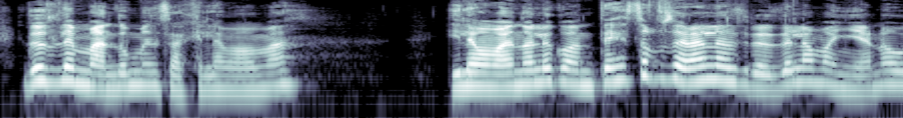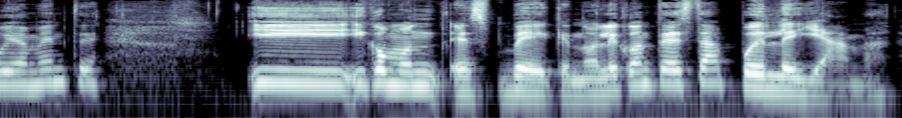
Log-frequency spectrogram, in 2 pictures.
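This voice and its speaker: A woman's voice: a little high, fairly quick, no echo. Brief: young Mexican woman, podcast co-host, slangy storytelling, close dry mic. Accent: Mexican Spanish. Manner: slangy, animated retelling with acted whispers. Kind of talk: casual storytelling.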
